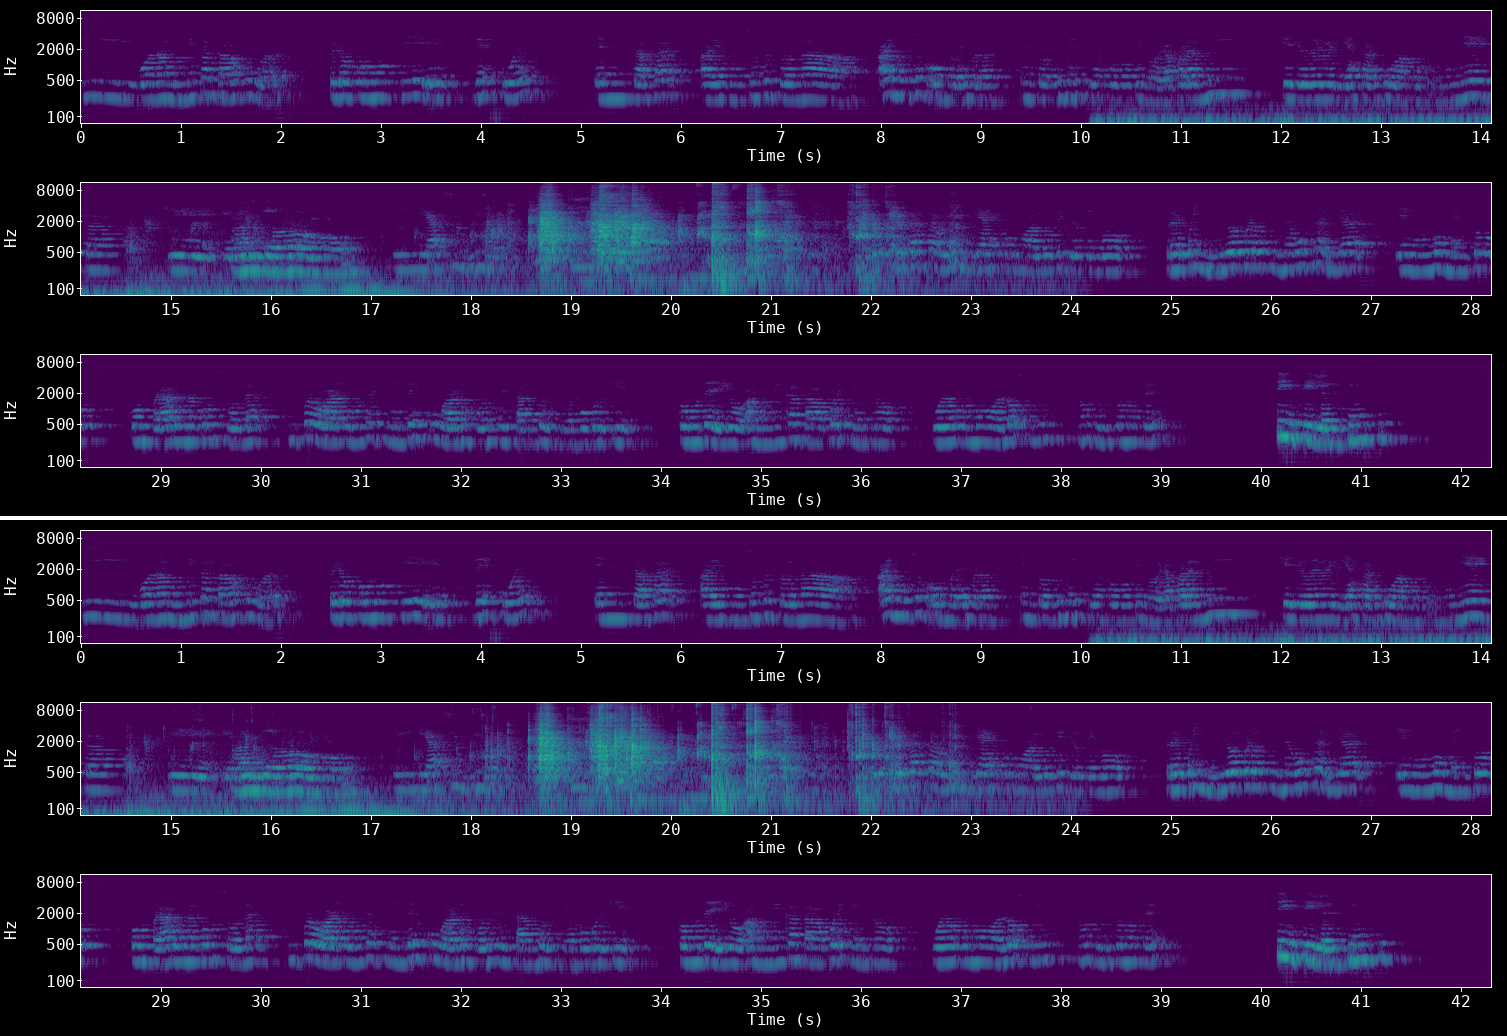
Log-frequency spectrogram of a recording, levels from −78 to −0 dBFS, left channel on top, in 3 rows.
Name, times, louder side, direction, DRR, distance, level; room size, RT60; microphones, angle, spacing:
voice 1, 0.0-2.0 2.5-4.5 5.1-7.7 8.0-9.1 9.4-14.4 15.0-16.6 17.2-18.3 19.0-20.0 20.7-21.7 21.9-24.5 24.9-26.9 27.2-28.3 28.7-30.0 30.3-33.7 34.2-36.3 36.7-39.0, equal, 20° right, -3 dB, 0.6 m, -50 dB
sound 1, 10.0-16.2, equal, 85° left, 0.6 m, -44 dB
sound 2, 14.5-22.9, right 2 dB, 70° right, 0.4 m, -36 dB
voice 2, 15.6-16.9 19.4-20.0 40.2-41.2, equal, 30° left, -2 dB, 0.5 m, -44 dB
3.7 x 2.2 x 2.2 m, 0.87 s
head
